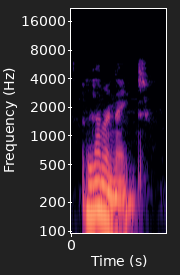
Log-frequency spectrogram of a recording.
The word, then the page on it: laminate: British English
